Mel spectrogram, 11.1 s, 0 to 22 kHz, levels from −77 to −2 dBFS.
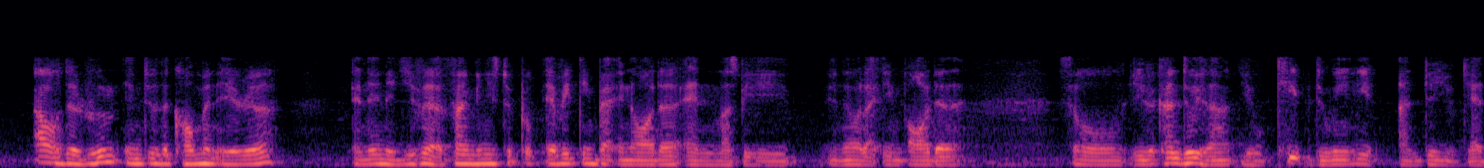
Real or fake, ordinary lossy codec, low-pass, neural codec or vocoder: fake; none; 5.4 kHz; codec, 16 kHz, 1.1 kbps, Voila-Tokenizer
